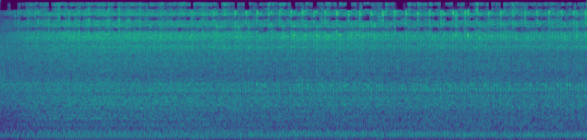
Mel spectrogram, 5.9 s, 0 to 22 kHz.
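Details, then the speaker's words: 1931 Model A Ford four-cylinder, freshly swapped in and run in at 1200 rpm for 20 minutes: low, even rumble at steady fast idle with no surging, misses or knocking; healthy, though a timing cover oil leak appeared afterwards. "Now, John Cook told us to run the engine at 1200 RPMs for 20 minutes, which we did. And did she run nice and smooth?"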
